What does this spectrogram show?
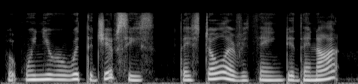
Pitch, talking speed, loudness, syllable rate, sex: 220 Hz, 235 wpm, -16 LUFS, 6.1 syllables/s, female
